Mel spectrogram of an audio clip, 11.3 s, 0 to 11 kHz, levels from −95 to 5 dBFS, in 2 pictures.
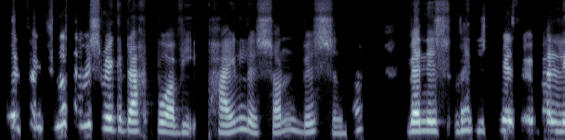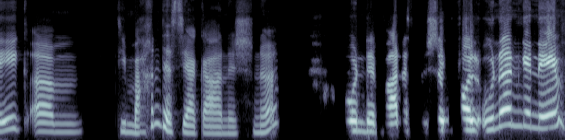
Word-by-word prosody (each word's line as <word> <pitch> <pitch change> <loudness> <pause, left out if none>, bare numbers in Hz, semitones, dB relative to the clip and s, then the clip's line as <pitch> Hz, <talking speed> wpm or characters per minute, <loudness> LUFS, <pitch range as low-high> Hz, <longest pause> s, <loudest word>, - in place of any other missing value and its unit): zum 295 +1 -8
Schluss 360 +4 -5
habe 350 +1 -6
ich 365 - -7
mir 270 -1 +2
gedacht: 225 -4 -1
„Boah, 195 -4 -2
wie 185 -2 -16
peinlich 190 +1 -7
schon 180 +1 -8
'n 245 -4 -17
bisschen“, 190 -5 -12
ne? 235 - -16 0.4
Wenn 220 +1 +4
ich 225 -1 -1
wenn 230 +3 -9
ich 220 -2 -17
mir's 470 -2 -1 0.2
überlege, 225 - -2
ähm, 200 -1 -4 0.4
die 210 - -9
machen 190 - -7
das 220 - -2
ja 180 -3 -2
gar 165 -1 -5
nicht, 165 +2 -14
ne, 190 +5 -6 0.7
und 225 -1 +3
dem 210 -1 +2
war 200 +1 +6
das 230 - -10
bestimmt 465 +3 +1
voll 245 -2 +8
unangenehm. 325 0 +7
225 Hz, 180 wpm, -20 LUFS, 195-285 Hz, 0.7 s, voll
